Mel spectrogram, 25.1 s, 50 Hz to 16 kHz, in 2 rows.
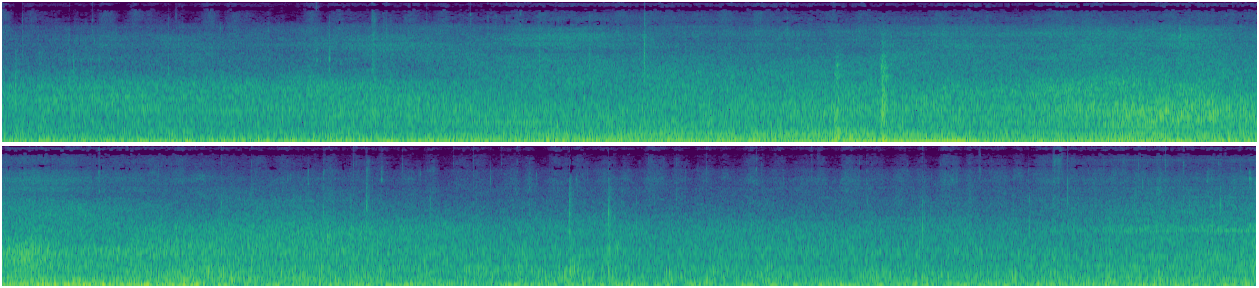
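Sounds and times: cars passing on road: 0.0 - 25.0.

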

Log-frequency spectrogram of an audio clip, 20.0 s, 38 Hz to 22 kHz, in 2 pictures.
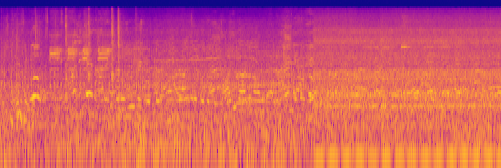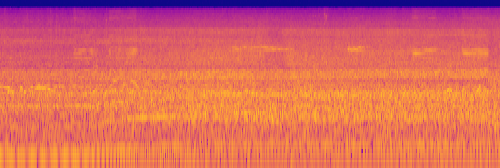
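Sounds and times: heavy diesel machinery running: 0.0 - 20.0.

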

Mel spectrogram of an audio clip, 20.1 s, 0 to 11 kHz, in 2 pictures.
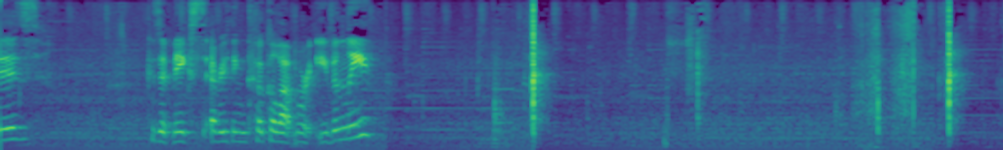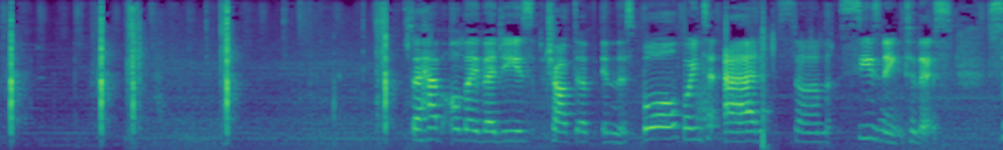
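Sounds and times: knife chopping on cutting board: 5.2 - 5.5, 8.4 - 10.4, 11.0 - 11.6, 12.2 - 12.5, 13.8 - 14.0.

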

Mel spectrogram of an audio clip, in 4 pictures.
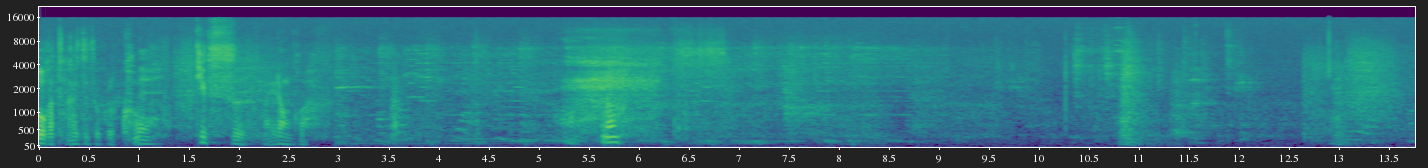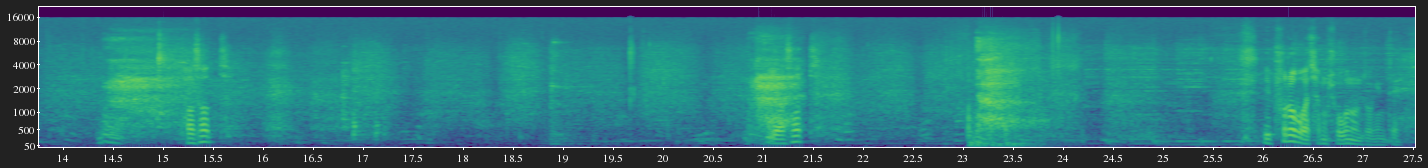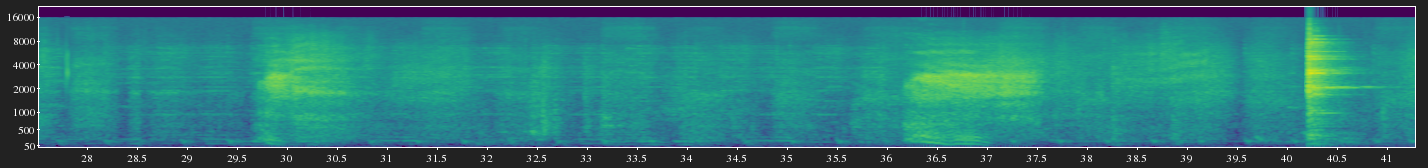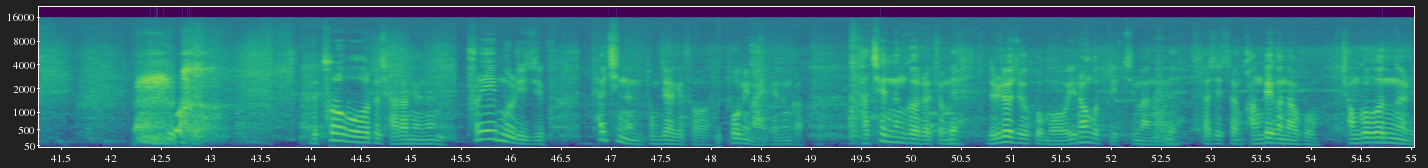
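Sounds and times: man breathing heavily: 5.2 - 9.7, 12.6 - 26.0, 27.3 - 44.2, 46.3 - 46.8, 48.9 - 49.5
gym background noise: 9.0 - 25.0, 34.9 - 45.4
metallic clink of gym weights: 40.2 - 41.0.

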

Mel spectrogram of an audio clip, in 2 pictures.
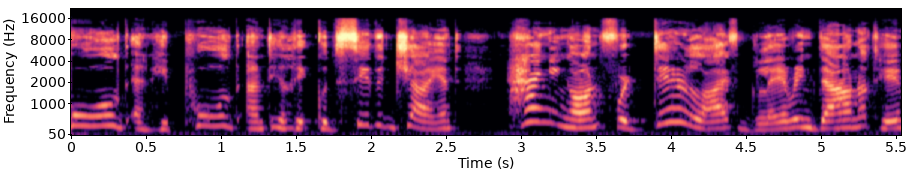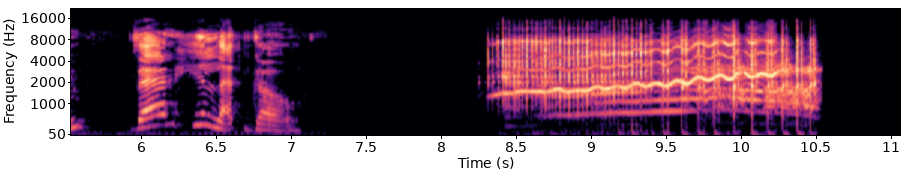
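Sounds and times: run of speeding clicks: 8.3 - 10.6
warbling whistle climbing in pitch: 8.3 - 10.6.

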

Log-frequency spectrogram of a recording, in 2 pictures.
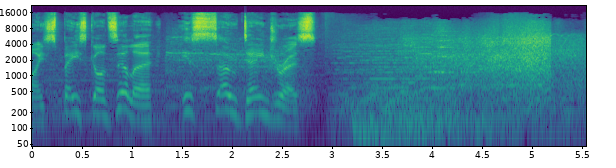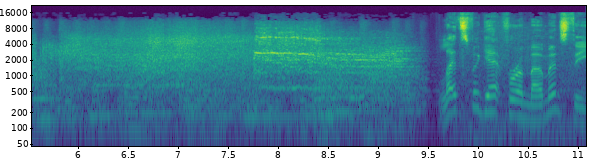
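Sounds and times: rumble of blasts: 1.2 - 11.0
pitched cry or whine: 1.4 - 2.8, 5.9 - 9.4.

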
